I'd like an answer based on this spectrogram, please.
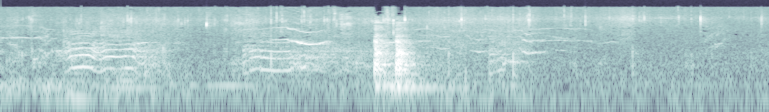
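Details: Mirella, a Miniature Pinscher giving birth to puppies, lets out thin whining cries that bend up and down, two clear bouts early on, then a sharp knock and quieter rustling.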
